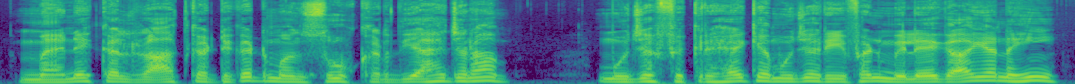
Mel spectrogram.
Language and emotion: Urdu, fearful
